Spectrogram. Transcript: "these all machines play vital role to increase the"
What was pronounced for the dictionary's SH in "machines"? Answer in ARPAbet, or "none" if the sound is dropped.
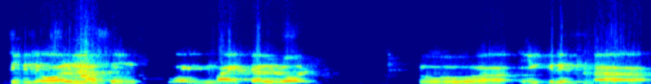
S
